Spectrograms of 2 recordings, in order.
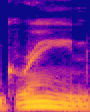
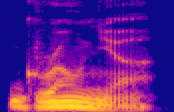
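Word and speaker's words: Gráinne: She asked what I meant, and I said, "Well, in Ireland, they typically pronounce it like Groona."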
